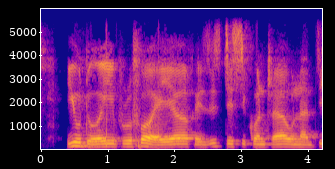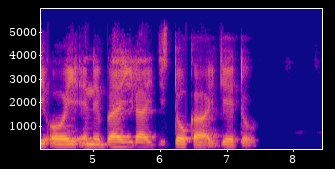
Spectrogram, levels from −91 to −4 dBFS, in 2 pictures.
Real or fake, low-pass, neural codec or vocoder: real; 5.4 kHz; none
